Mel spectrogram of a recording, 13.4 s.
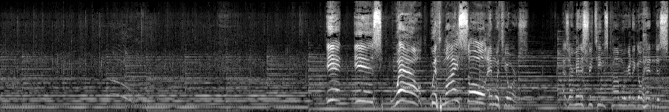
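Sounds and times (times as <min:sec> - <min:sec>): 
audience clapping hands in praise: 0:00.0 - 0:07.1
speech: 0:06.5 - 0:10.6, 0:11.3 - 0:13.3.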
